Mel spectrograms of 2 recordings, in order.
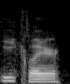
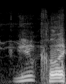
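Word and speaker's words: éclair: like I was saying instead of you CLA I was saying eclair and uh somebody's like you hillbilly it's pronounced you CLA I'm like wa I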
